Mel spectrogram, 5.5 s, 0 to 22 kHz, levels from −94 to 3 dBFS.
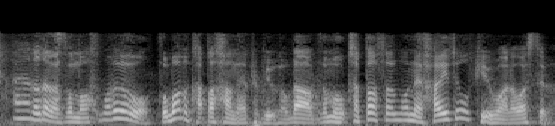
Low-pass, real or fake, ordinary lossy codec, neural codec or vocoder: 7.2 kHz; fake; none; codec, 16 kHz, 0.5 kbps, FunCodec, trained on LibriTTS, 25 frames a second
